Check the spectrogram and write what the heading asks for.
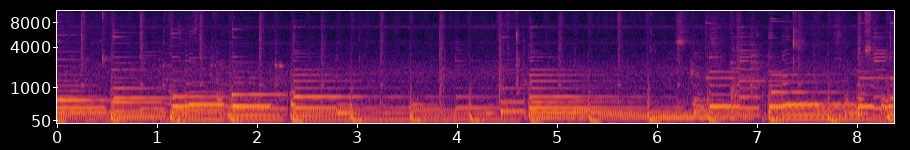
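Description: Background music with a beat and held, changing notes.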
